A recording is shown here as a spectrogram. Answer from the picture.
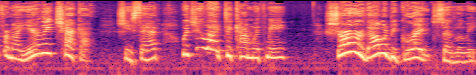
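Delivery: plain reading voice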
